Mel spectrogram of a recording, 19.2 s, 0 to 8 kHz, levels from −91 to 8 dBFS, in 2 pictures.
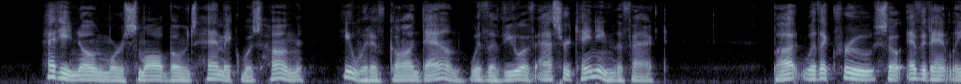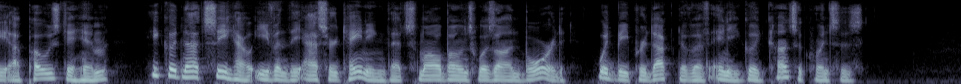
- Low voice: Yes, low, 105 Hz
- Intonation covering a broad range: No, average, 4.7 semitones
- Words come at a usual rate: Yes, average, 155 wpm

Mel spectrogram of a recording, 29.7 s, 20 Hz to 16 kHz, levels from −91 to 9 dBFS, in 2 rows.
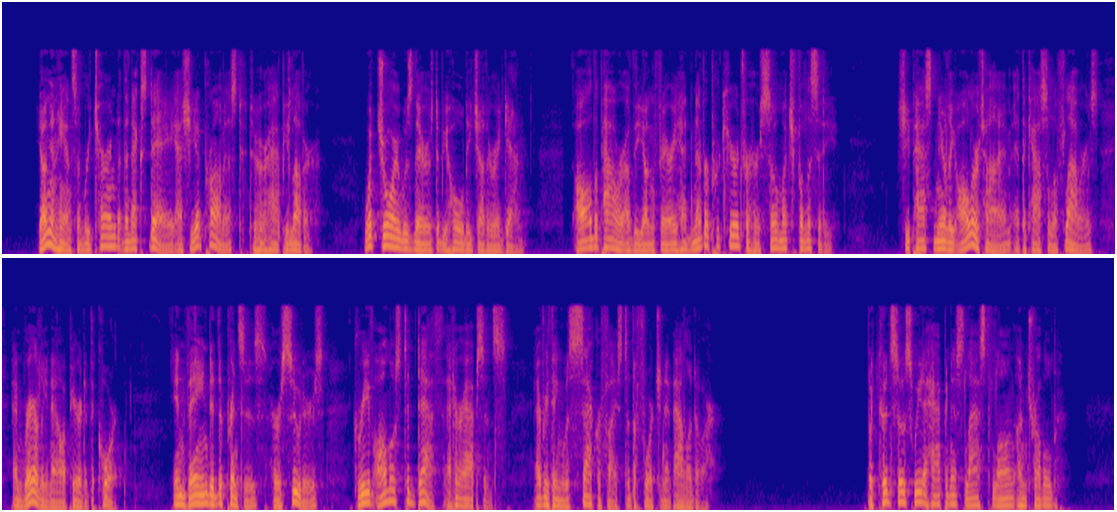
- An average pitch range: No, wide, 5.8 semitones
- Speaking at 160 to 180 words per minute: Yes, average, 175 wpm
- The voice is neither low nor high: No, very low, 95 Hz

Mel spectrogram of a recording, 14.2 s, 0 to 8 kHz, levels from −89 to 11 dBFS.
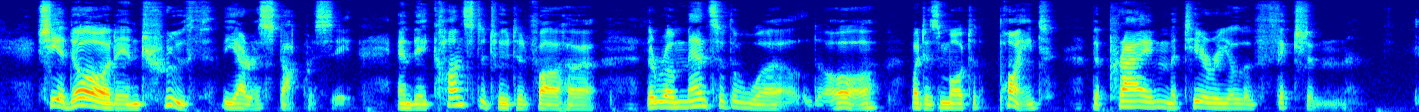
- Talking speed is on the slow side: Yes, slow, 120 wpm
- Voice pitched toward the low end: Yes, low, 125 Hz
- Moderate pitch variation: Yes, average, 5.0 semitones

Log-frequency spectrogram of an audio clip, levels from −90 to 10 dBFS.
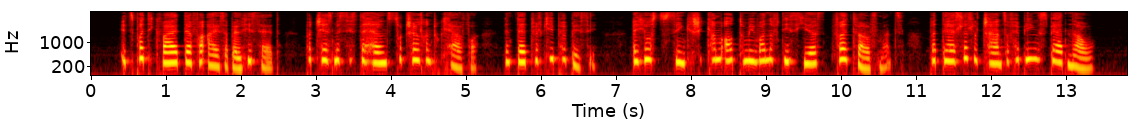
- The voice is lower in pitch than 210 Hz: No, very high, 290 Hz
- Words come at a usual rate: No, fast, 215 wpm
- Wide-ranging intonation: No, average, 3.7 semitones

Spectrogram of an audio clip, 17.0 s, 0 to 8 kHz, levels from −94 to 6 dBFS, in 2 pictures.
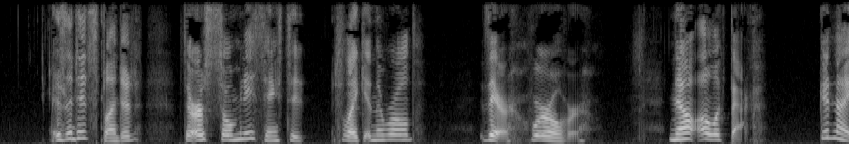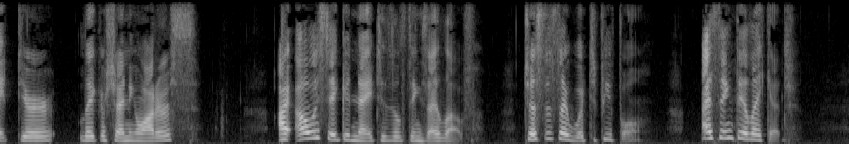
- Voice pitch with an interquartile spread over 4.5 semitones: Yes, average, 4.9 semitones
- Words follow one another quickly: No, average, 170 wpm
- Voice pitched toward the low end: No, very high, 270 Hz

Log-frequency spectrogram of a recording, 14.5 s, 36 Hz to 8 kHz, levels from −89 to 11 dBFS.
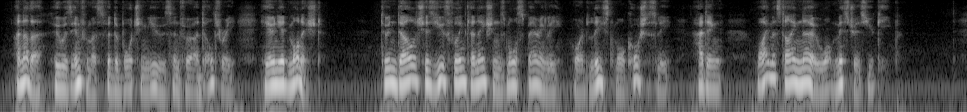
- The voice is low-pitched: Yes, low, 125 Hz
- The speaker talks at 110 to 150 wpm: Yes, average, 140 wpm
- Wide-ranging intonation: Yes, wide, 5.8 semitones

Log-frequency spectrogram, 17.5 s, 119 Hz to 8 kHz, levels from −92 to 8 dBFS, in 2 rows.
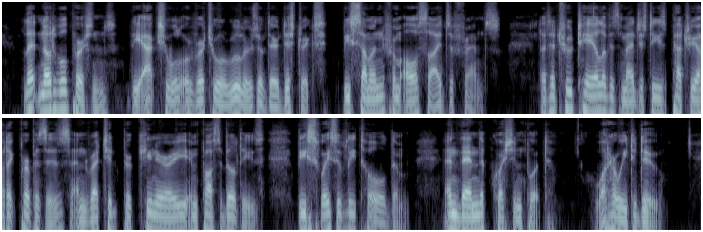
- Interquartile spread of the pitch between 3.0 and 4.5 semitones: No, narrow, 2.5 semitones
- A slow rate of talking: No, average, 160 wpm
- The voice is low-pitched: Yes, low, 105 Hz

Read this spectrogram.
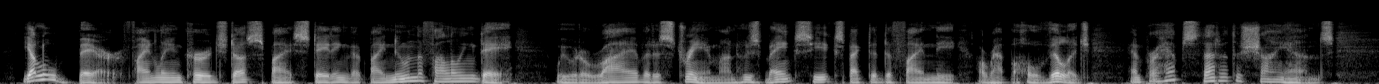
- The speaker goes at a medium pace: Yes, average, 155 wpm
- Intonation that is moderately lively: No, wide, 6.2 semitones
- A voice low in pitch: Yes, very low, 95 Hz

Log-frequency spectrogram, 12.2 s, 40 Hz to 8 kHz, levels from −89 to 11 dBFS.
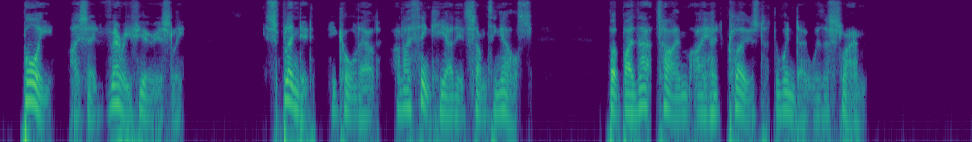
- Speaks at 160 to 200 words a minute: No, average, 140 wpm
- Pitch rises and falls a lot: No, average, 3.8 semitones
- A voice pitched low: Yes, low, 115 Hz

